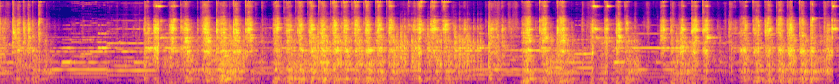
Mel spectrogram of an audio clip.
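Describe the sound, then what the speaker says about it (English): A metal file scrapes back and forth across fabricated steel edges to deburr them, with repeated rasping strokes in an uneven rhythm, close and fairly loud, and no talking. "I'm just going to go around and deburr everything with a file, make everything smooth"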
